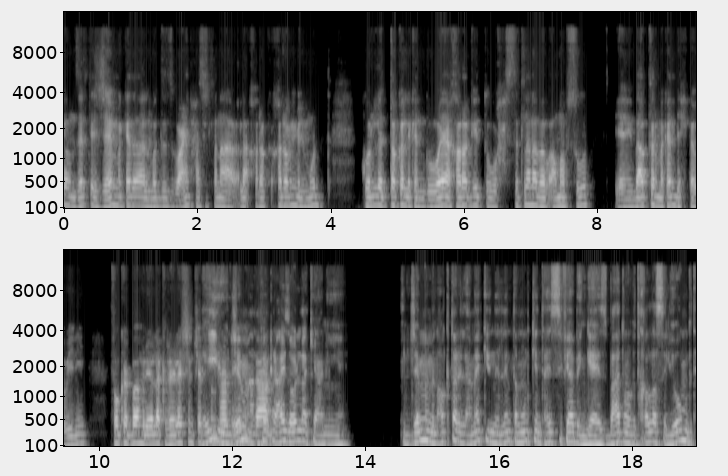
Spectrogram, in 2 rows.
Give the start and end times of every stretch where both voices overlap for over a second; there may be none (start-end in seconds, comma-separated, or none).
11.5-12.7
